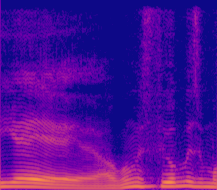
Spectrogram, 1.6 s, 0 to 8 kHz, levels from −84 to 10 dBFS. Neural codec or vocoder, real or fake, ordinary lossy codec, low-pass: codec, 16 kHz, 0.5 kbps, FunCodec, trained on LibriTTS, 25 frames a second; fake; none; none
